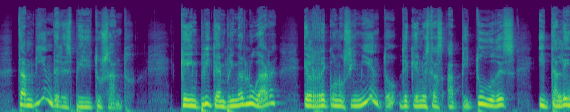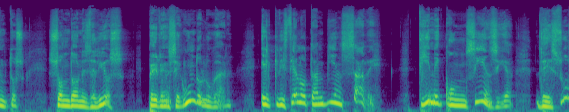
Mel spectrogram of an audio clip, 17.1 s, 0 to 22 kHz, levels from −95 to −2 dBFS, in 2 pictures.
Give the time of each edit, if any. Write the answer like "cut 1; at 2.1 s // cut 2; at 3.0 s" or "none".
cut 1; at 10.7 s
